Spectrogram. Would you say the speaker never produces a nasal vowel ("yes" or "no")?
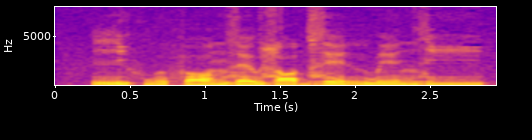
yes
